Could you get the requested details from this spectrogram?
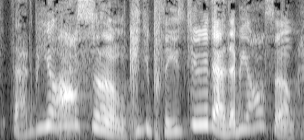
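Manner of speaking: high, eager acted delight; entusiasmo actuado. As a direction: play the ghost thrilled by the offer. Ghost welcomes the angel's offer.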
